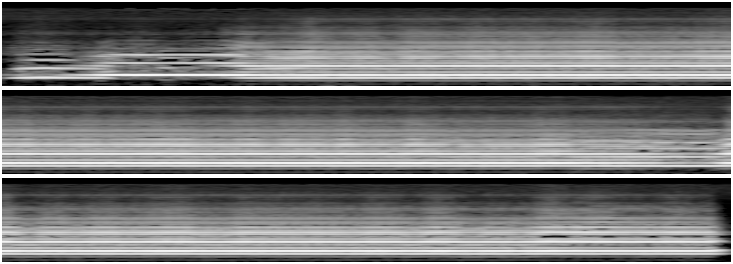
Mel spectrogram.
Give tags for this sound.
multiphonics
sax
saxophone
soprano-sax

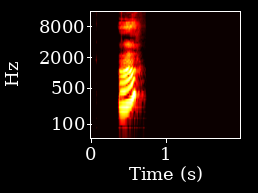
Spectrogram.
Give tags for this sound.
ahhh
confusi

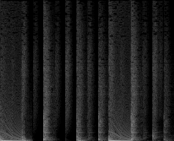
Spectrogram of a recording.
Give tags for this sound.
Beat
Idrum
Misc

